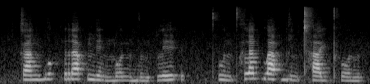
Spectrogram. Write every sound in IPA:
k a˦˥ n b o˥˩ k̚ r a˥˩ p̚ ŋ e˨˩ n m o˧ n b u˨˩ n p l e˥˩ ʔ | pʰ u˨˩ n pʰ l a˥˩ t̚ w a˥˩ ʔ b i˨˩ n tʰ a˧ j pʰ o˧ n

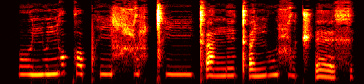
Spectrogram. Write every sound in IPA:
ʊː ɲ u ɲ ɔ k ɔ pʰ i ɬ ɕ u ɬ ǀʰ iː kʼ a ŋ e kʼ a ɲ u ɕ u t͡ʃʼ ɛ x

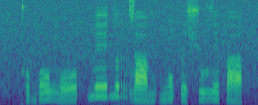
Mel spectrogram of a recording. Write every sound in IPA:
kʰ ʊ˨ b oː˦ v oː˨˦ | b eː˦ d ʊ˦ r z aː˨ m ʊ˨ ɡ͡b ũ˦ f e˨ ʃ u˦ ɣ e˦ p a˨

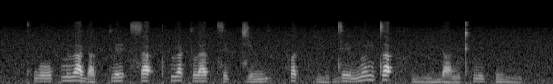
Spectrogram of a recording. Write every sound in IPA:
kʰ w oː˦˥ p l ɯ˥˩ a̯ j a˨˩ t̚ k l e˥˩ ʔ s a˥˩ ʔ pʰ ɯ˥˩ a̯ k l a˥˩ t̚ s e˦˥ k̚ t͡ɕ e˦˥ n j ɯ˥˩ k̚ f a˥˩ t̚ k iː˩˦ d eː˧ n o˥˩ n t a˥˩ ʔ f iː˩˦ j a˩˦ ŋ kʰ l i˦˥ t̚ m iː˨˩ t̚

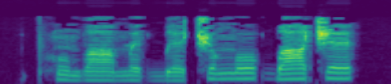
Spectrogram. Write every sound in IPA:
pʰ ũ˨ b aː˨ m e˨ ɡ͡b e˨ t͡ʃ ʊ˦ ŋ oː˦ ɡ͡b aː˦ t͡ʃ e˦

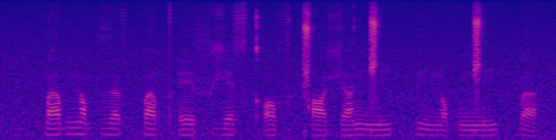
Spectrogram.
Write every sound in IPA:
k͡p ɐ b n ɒ p ð œ f p ɐ pʼ e f ʒ e s kʼ ɔ f ǁ ɒ ʃ ɐ ŋ͡ǁ i p k͡p i n ɔ p ŋ͡ǁ i p ɓ ɐ

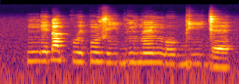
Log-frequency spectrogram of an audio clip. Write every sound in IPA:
ŋ e˧ ɗ a˦ kʷ e˧ p ũ˦ z iː˧ b ĩ˦ b ɛ̃˦ ŋ oː˧ ɡ͡b iː˧ ɡ ɛ˨

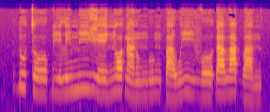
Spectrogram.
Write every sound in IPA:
ɗ u˦ t oː˨ ɓ iː˨ l i˦ m iː˦ ɣ eː˨ ɲ ɔ˦ ɗ ã˨ ɾ ũ˨ ŋ uː˦ ŋ p a˨ w iː˦˨ v oː˨ ɗ a˦ β a˦ b a˨ n

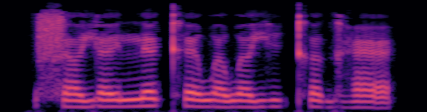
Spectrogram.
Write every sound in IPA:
s ɐ j ɛ e̯ n ɛ kʰ ɛ w ɐ w ɜ j i kʰ ɜ ɡʱ æ

